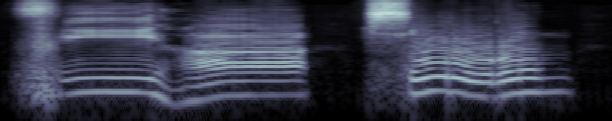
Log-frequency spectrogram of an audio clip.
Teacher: This Ra we read in heavy sound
